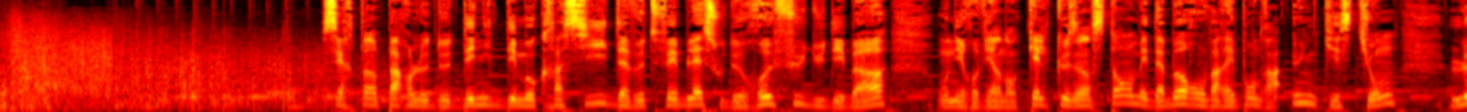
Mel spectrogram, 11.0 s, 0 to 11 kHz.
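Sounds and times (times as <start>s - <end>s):
loud thunderclap with a heavy rumble: 0.0s - 3.3s
speech: 2.4s - 10.9s.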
